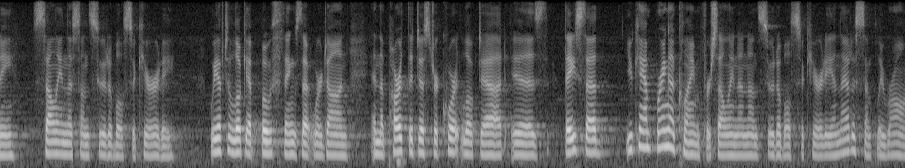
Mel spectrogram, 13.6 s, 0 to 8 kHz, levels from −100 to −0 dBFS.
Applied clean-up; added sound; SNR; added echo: none; none; none; none.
